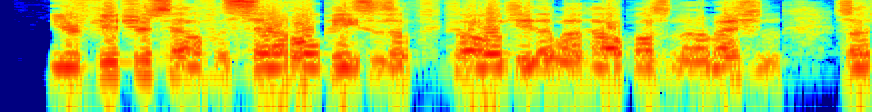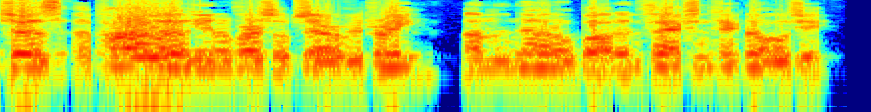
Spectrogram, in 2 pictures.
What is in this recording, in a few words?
story voiceover; yumpod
